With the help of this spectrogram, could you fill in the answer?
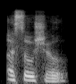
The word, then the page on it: asocial: Indian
